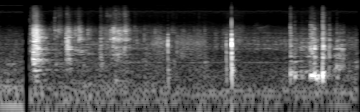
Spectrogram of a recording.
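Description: Water splashing and sloshing in a stainless steel bowl as a slab of boiled pork belly is put into it, with a single sharp metal clink about three seconds in.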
